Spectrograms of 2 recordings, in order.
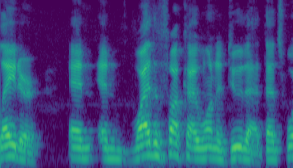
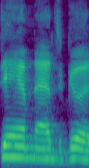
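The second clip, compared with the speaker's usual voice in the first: put-on dead-serious, grave voice. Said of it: "she did it as serious as could be".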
